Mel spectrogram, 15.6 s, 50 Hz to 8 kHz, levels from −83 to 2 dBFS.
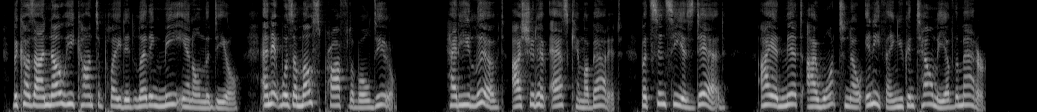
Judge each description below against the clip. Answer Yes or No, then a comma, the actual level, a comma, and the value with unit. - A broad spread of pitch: No, average, 3.8 semitones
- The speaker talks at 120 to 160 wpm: No, average, 180 wpm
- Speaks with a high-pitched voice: Yes, high, 230 Hz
